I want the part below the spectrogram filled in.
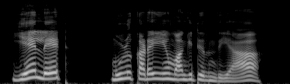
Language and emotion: Tamil, angry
